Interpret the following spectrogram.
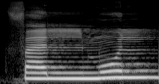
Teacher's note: Cara bacanya lam dibaca jelas atau disebut dengan izhar qamari.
